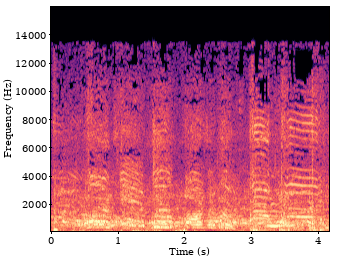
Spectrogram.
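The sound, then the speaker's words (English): A crowd at an Auburndale Bloodhounds football game chants and cheers in loud, rhythmic bursts of many voices, rising and falling steadily for several seconds with no single voice standing out. “Were you just doing a cheer? I was following the cheer.”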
